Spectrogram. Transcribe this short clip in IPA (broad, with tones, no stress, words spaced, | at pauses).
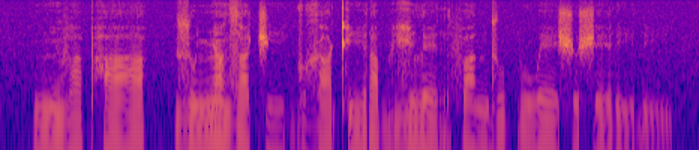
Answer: ŋĩ˨va˨pʰaː˦ | zu˨ɲã˦˨ za˦t͡ʃiː˨ ɡʊ˨ ɣa˨˦kʼiː˦ɾa˨ bi˦ɣi˦leː˨r faː˦nduː˦ pu˦weː˦˨ʃʊ˦ʃeː˨ ɾiː˨ɗiː˨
